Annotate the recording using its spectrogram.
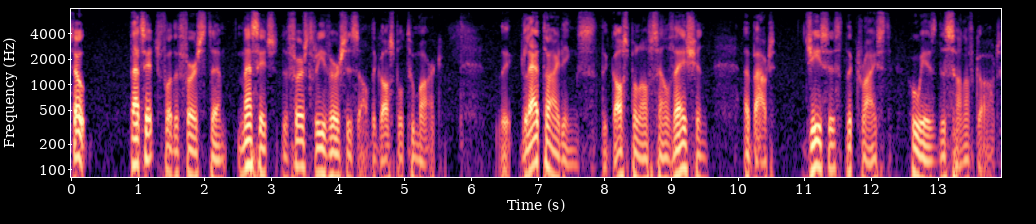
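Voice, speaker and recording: Vocal fry colors a fairly slow delivery in a Dutch accent with lively intonation. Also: man, very deep, low pitch for a man. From Netherlands. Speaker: Bible teacher. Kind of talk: Bible teaching talk. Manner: halting with many fillers.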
